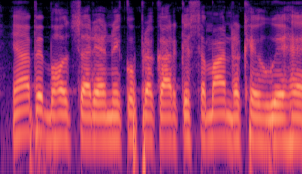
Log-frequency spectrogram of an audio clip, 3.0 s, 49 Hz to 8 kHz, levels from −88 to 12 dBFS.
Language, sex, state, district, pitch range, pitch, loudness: Hindi, male, Jharkhand, Garhwa, 130-140 Hz, 135 Hz, -14 LUFS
